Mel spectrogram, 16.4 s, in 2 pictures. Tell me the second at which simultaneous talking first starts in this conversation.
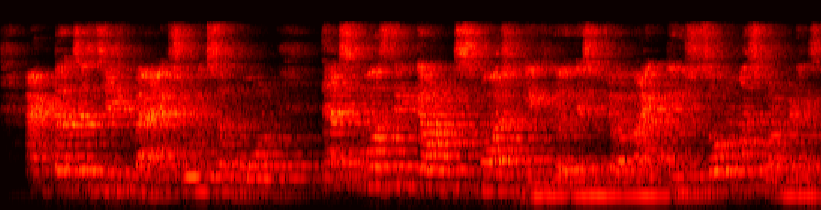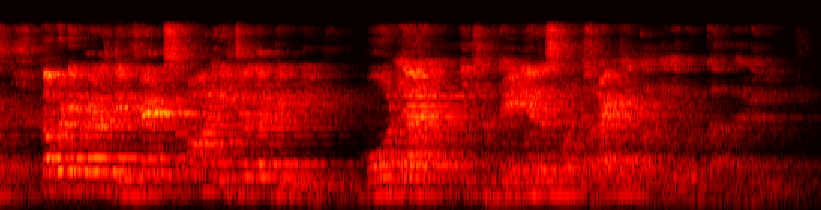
12 s

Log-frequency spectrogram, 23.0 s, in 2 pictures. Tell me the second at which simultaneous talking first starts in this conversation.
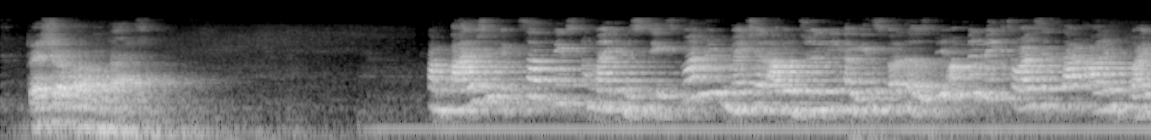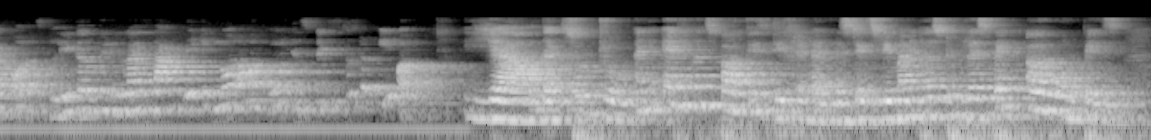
none

